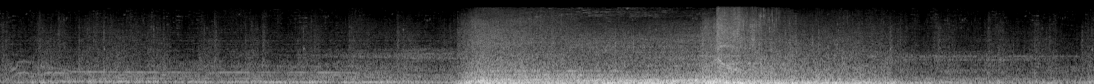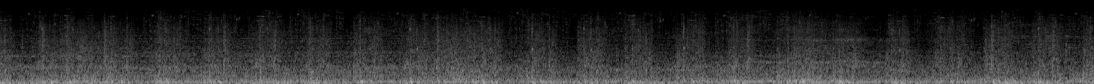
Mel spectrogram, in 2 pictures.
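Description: A horse gallops with rapid hoofbeats on snow.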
